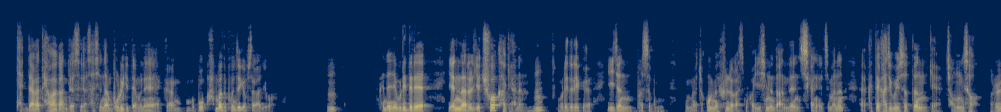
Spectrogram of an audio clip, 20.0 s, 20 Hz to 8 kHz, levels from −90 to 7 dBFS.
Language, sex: Korean, male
